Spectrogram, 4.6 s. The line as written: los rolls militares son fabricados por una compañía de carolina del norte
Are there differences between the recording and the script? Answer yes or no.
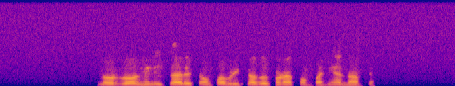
yes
